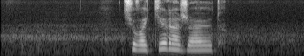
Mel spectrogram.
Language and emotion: Russian, neutral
